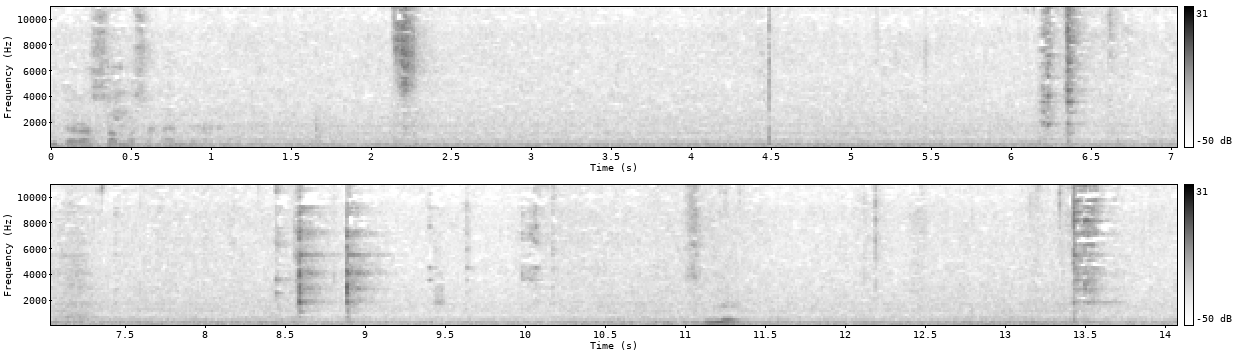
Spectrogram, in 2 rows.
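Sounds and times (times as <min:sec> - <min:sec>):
low machinery hum: 0:00.0 - 0:14.0.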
